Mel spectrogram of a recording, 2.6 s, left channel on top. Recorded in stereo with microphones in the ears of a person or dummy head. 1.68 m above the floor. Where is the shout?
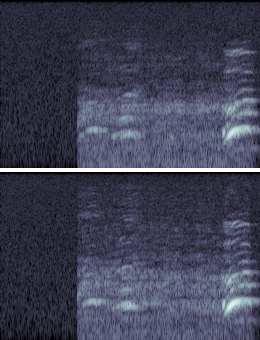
80° right, 7 m; by 2.5 s 90° right, 7.5 m.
